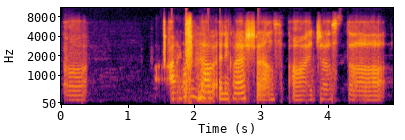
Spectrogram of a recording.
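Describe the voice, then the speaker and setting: A woman's voice: lowish voice, takes it slowly, creaky, sharp tone. A woman in the audience briefly and hesitantly explaining why she came. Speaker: audience member. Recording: dull sound, faint noise.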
